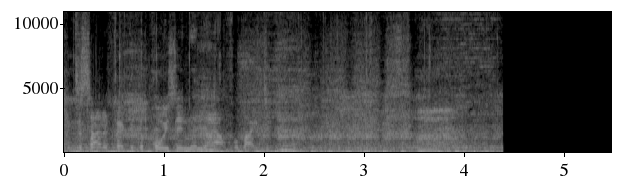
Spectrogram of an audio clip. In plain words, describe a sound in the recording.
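A man groans and gasps in pain close by.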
